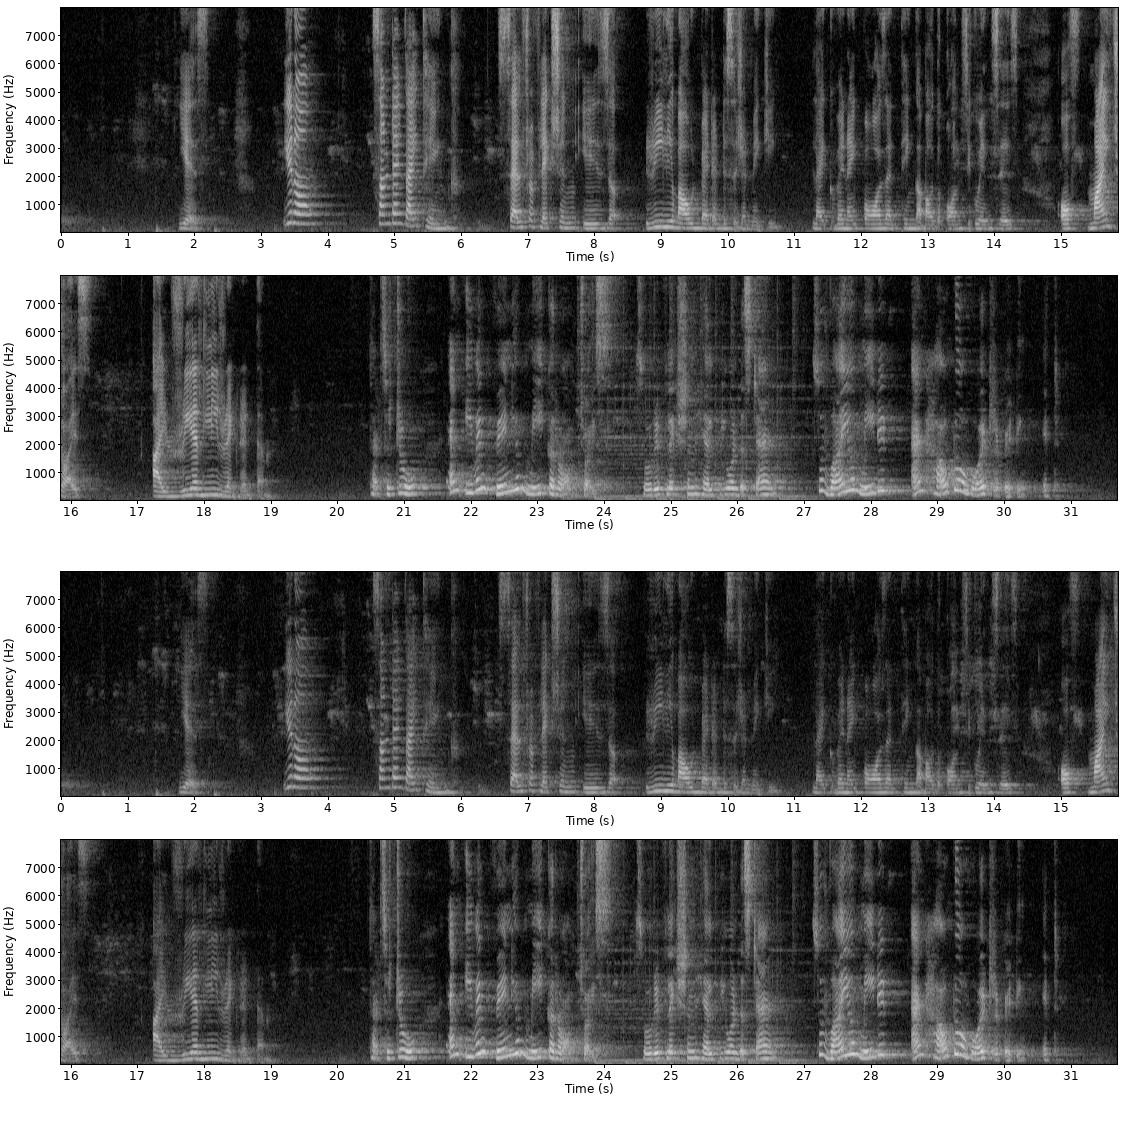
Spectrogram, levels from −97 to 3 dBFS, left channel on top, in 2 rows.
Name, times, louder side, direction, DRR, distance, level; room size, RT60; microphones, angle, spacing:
voice 1, 1.8-2.2 2.7-2.8 3.3-3.9 4.7-6.0 6.6-8.4 8.8-10.8 11.3-14.3 15.0-16.3 17.2-19.0, left 6 dB, 70° left, 0.9 m, -30 dB
voice 2, 20.5-21.3 21.6-24.1 24.5-26.6 27.1-28.3 28.6-30.3 30.6-30.7, right 1 dB, 25° right, 1.0 m, -25 dB
sound 1, 23.6-28.0, equal, 5° right, 3.5 m, -47 dB
29.5 x 24.5 x 7.6 m
head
